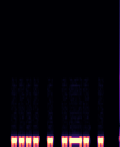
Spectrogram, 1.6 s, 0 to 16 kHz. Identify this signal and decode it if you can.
Morse code, heard as a keyed tone, about 25 wpm, 800 Hz. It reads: HERE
